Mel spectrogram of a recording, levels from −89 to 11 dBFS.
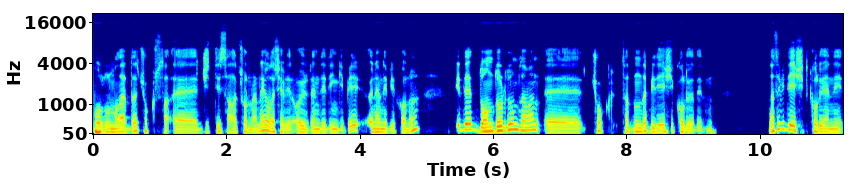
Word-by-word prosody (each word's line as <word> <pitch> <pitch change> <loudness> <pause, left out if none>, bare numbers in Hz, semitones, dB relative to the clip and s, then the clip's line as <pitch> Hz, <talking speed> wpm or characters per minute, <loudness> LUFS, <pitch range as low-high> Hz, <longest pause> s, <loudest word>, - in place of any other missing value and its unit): bozulmalar 105 +1 +3
da 130 +3 +2
çok 130 -2 -7
sa - - -6
eee, 95 -1 0
ciddi 105 +5 -5
sağlık 110 -2 -4
sorunlarına 100 +5 0
yol 155 -4 +4
açabilir. 100 -4 -1
O 105 +4 0
yüzden 100 0 -1
dediğin 100 0 -2
gibi 140 - -2 0.2
önemli 105 -2 +2
bir 95 - -4
konu. 100 - -1 0.5
Bir 165 - -2
de 185 -5 +3
dondurduğum 145 +9 +6
zaman, 160 +2 +2
eee, 105 -2 0 0.2
"Çok 135 -3 -2 0.2
tadında 115 +4 -1
bir 115 -2 -1
değişik 120 +4 -2
oluyor." 95 -5 0
dedin. 80 -1 -10 0.8
Nasıl 140 - +1
bir 200 - -4
değişiklik 145 -9 0
oluyor? 105 -2 +2
Hani, 100 -1 -2
110 Hz, 175 wpm, -22 LUFS, 100-135 Hz, 0.8 s, dondurduğum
